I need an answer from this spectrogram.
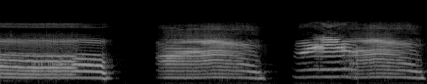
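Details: Cats mating: a cat gives three long, drawn-out yowls, each steady then sagging in pitch at the end.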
